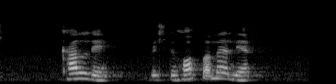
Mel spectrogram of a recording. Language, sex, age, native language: Icelandic, female, 20-29, Icelandic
